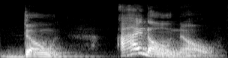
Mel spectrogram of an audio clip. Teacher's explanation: é muito comum eles não pronunciarem o T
